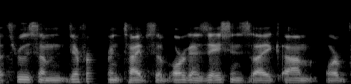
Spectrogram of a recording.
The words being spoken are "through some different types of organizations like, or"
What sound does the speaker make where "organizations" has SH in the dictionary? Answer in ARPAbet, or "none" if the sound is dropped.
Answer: SH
